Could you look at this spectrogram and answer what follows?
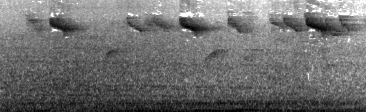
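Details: Female white-eye singing líu: clear high whistles falling in pitch, repeated about every two seconds, with occasional soft lower rising notes and a low background rumble.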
